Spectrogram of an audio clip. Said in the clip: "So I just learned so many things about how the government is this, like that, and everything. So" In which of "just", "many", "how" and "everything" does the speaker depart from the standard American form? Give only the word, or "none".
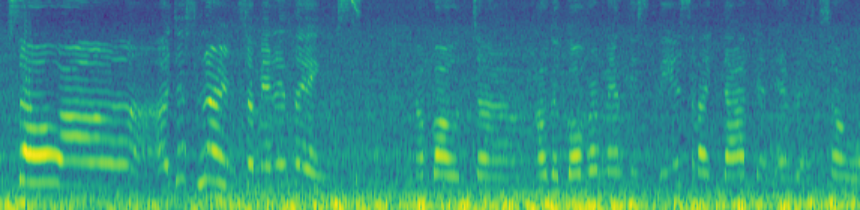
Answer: everything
